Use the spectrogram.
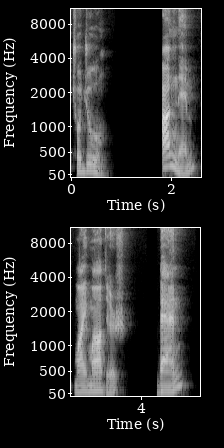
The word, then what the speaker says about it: çocuğum: When a word ends with K and receives a suffix starting with a vowel, the K shifts to a soft G to make it easier to pronounce.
